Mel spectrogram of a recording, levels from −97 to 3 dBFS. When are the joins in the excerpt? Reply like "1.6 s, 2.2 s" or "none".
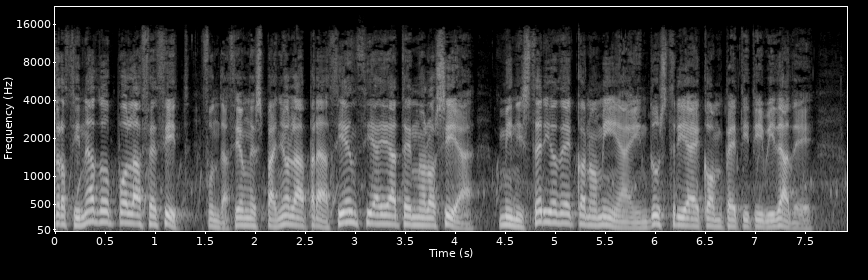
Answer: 1.4 s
